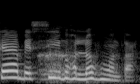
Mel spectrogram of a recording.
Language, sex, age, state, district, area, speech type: Odia, female, 30-45, Odisha, Balasore, rural, spontaneous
